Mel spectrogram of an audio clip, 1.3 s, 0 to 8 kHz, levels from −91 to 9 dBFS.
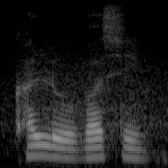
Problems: low volume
